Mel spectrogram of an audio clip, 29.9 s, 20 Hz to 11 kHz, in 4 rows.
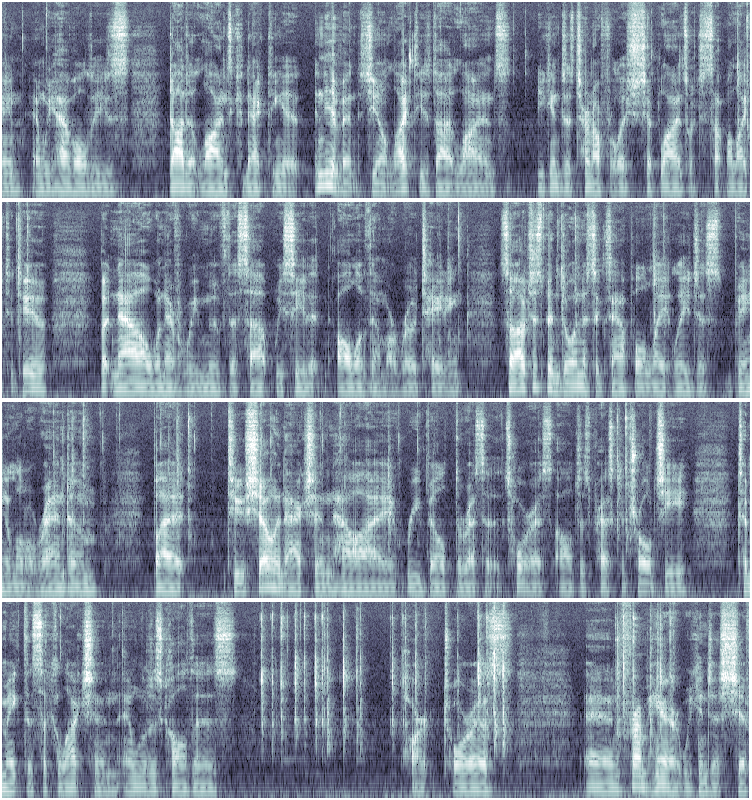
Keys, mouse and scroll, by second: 3.5 click, 3.5 middle click, 5.0 click, 6.8-7.3 scroll down 1, 7.3 typing, 11.7 right click, 11.7 z, 12.0 middle click, 12.0 scroll down 1, 12.1 middle click, 13.0 alt+a, 13.9 b, 14.4-15.9 drag, 15.6 alt+z, 15.9-17.9 middle drag, 16.6 alt+z, 17.8 scroll down 1, 18.1 shift+middle click, 18.4 shift+scroll up 1, 18.8 shift+middle click, 21.1 ctrl+g, 22.8 F9, 23.5 click, 24.9-27.1 typing, 27.3 Return, 28.6 alt+a.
